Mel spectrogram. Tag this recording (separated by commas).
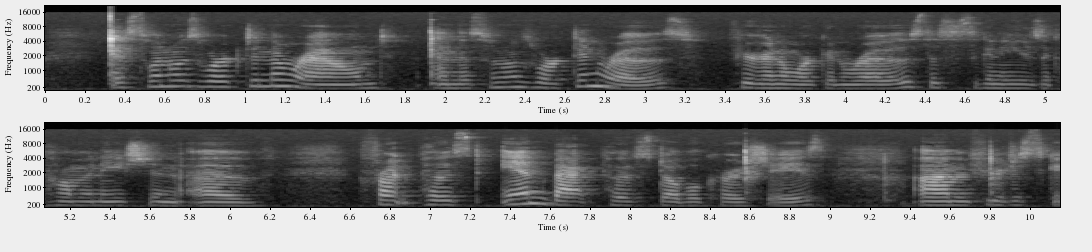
Speech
